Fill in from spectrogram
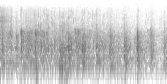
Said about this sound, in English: Give this team a round of applause.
